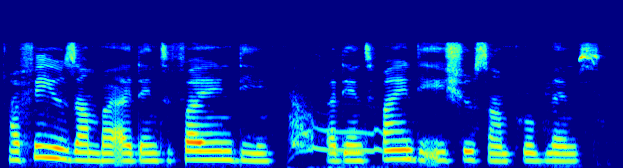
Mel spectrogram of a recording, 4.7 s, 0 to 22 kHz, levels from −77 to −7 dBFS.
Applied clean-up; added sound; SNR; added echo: none; Dog; 12 dB; none.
